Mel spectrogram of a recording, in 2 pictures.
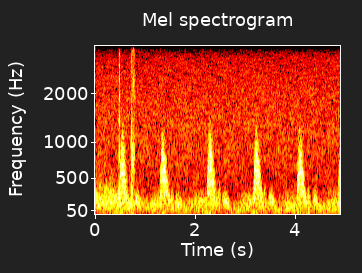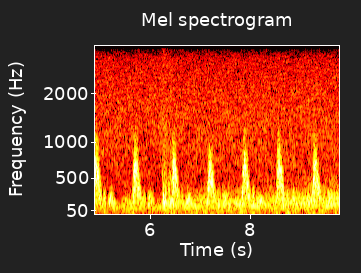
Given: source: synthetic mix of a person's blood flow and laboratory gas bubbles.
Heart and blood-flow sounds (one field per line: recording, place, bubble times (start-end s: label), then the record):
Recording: Doppler ultrasound of blood flow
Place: subclavian vein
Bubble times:
0.44-0.54 s: bubbles
0.69-0.79 s: bubbles
6.22-6.48 s: bubbles
From the record:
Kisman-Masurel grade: 113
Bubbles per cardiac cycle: 1 to 2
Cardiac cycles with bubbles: 1 to 10%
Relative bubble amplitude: loud (0.450 to 0.775)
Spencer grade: 1 (occasional bubble signal discernible with the cardiac motion signal, with majority of cardiac periods free of bubbles)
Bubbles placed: anywhere in the cardiac cycle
